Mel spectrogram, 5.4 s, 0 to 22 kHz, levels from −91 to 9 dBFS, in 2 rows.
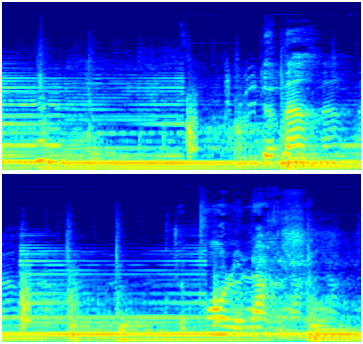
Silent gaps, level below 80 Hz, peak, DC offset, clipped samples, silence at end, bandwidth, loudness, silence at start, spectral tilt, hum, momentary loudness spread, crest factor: none; -34 dBFS; -8 dBFS; under 0.1%; under 0.1%; 0 s; 10.5 kHz; -24 LUFS; 0 s; -8.5 dB/octave; none; 4 LU; 16 dB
